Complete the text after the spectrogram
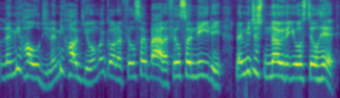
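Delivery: put-on needy boyfriend parody, high and whining; mock needy voice. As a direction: overdo the neediness. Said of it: "don't be like".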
